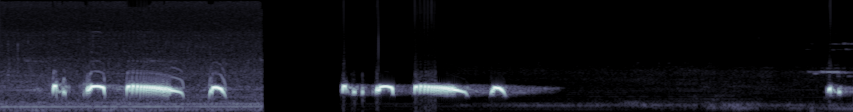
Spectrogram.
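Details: Spotted dove giving its provoking call to draw wild doves, repeated phrases of low mellow coos with one long falling note; a low hum underlies the first phrase, then silence.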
